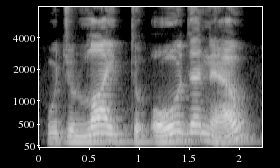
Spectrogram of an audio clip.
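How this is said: The voice goes up and down on strong stresses. "So you have to go up and down, up and down"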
